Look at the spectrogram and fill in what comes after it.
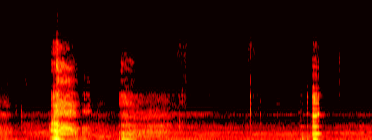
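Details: Very fast, non-induced hiccups: three abrupt, sharp catching sounds in close succession over quiet background music.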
